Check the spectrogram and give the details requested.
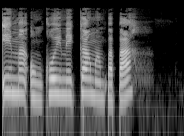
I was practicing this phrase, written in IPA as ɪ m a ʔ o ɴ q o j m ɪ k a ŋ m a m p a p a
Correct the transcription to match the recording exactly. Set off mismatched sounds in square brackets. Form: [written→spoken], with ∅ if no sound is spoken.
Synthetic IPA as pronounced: ɪ m a ʔ o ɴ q o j m ɪ k a ŋ m a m p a p a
